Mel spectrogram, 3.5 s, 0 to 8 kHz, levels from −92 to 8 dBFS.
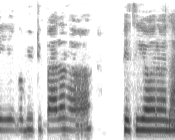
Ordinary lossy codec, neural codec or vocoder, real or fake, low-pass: AAC, 32 kbps; none; real; 7.2 kHz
